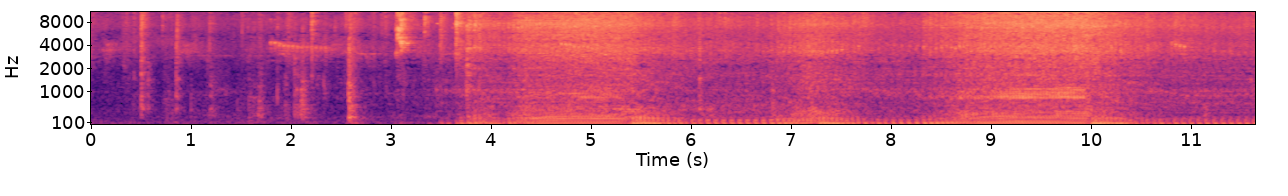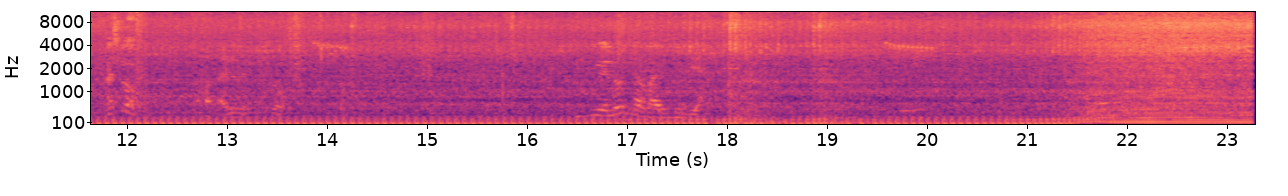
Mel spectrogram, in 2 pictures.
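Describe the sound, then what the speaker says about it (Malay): A motorcycle engine starts up after some clatter and then runs steadily and loudly for the rest of the ride, with a low, even drone and occasional shifts in pitch. "Kita naik motor saja."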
